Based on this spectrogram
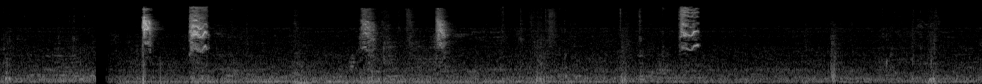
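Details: A female double-collared seedeater calls to get males excited: irregular high, harsh chips and short buzzy notes, loosest near the start, over a faint hiss.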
